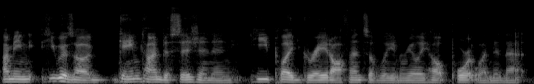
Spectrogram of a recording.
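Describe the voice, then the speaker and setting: Low-voiced man breaking down basketball. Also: fairly even intonation, a little mellow. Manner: measured, analytical, detailed. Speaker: NBA analyst guest. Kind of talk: sports analysis chat.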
